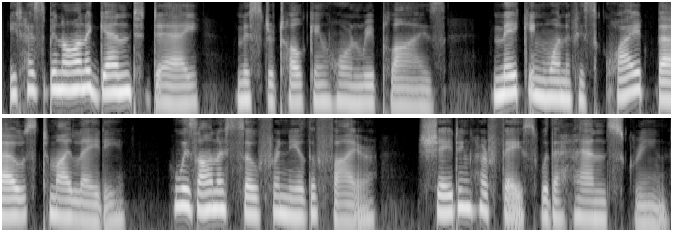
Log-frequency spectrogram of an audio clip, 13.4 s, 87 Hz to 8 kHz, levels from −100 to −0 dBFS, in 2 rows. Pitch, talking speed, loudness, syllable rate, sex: 165 Hz, 150 wpm, -19 LUFS, 3.7 syllables/s, female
